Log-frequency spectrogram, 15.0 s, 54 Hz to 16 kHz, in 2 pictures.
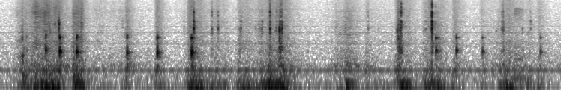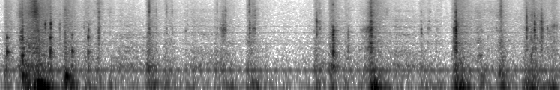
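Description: Gloved hands scrape the gaps around the face buttons of a black PS4 controller, made of hollow hard plastic, with a thin metal pick. Short, dry, bright scratches and clicks come in uneven bursts, each dying away almost instantly, over a faint steady low hum.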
